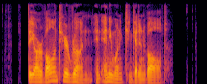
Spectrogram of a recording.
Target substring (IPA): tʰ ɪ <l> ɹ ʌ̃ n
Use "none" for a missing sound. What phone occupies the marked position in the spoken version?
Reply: ɹ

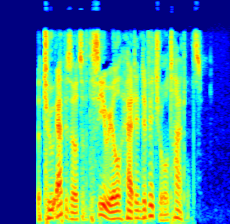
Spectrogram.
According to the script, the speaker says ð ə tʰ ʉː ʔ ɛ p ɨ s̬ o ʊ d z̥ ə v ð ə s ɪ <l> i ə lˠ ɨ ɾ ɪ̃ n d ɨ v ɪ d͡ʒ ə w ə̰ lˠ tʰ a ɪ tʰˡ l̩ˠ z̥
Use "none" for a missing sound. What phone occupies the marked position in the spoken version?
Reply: ɹ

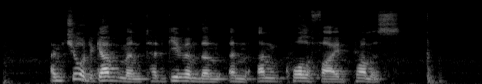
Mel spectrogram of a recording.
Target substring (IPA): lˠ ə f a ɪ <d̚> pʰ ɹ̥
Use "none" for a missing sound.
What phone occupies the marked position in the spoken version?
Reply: d̚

